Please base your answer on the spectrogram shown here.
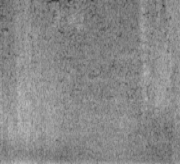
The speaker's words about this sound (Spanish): para posar mientras explotan cosas a su alrededor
